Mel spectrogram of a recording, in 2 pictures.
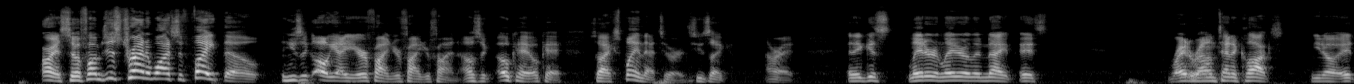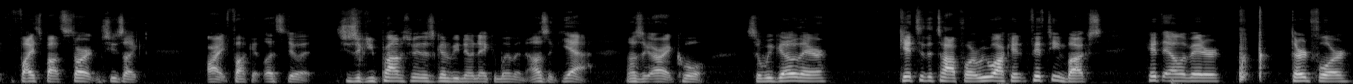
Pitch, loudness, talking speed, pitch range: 155 Hz, -23 LUFS, 235 wpm, 140-180 Hz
